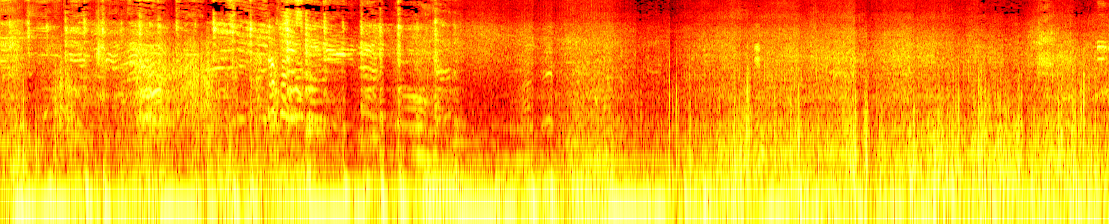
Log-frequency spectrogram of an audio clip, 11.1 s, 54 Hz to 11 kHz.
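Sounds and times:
wind rumble on microphone: 0.0s - 3.2s, 4.4s - 11.0s.

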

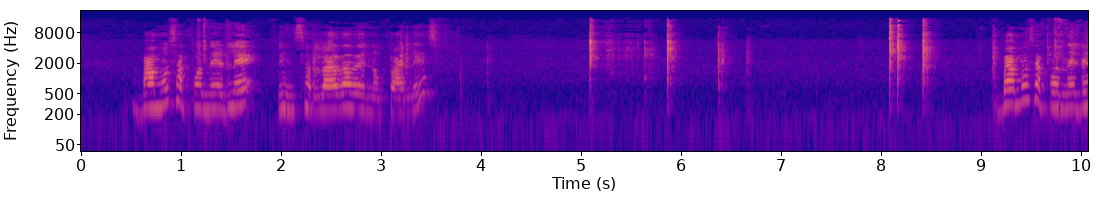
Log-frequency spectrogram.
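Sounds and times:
metal spoon clinking on dishes: 8.1s - 10.0s.

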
